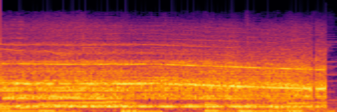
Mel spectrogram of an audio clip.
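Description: Toy fire truck siren, a loud electronic two-tone wail with a steady pulsing low honk repeating underneath, continuous throughout and ending abruptly near the close.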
